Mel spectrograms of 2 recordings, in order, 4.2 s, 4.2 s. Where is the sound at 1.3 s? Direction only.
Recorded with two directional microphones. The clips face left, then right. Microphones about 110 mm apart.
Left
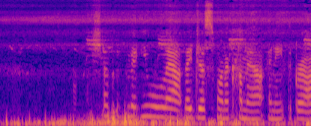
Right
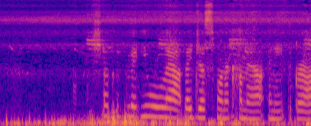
30° right (ahead or behind).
